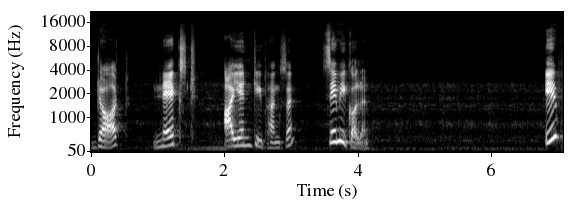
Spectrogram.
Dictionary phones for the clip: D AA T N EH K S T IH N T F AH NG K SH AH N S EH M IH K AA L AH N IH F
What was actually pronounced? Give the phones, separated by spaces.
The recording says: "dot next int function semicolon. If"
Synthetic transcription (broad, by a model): D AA T N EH K S T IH N T P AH NG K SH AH N S EH M IH K AA L AH N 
